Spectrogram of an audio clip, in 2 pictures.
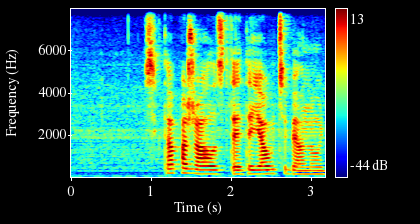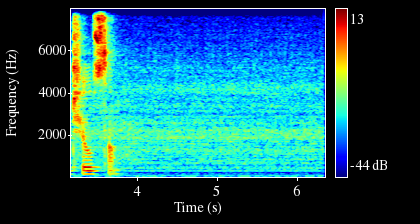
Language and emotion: Russian, neutral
